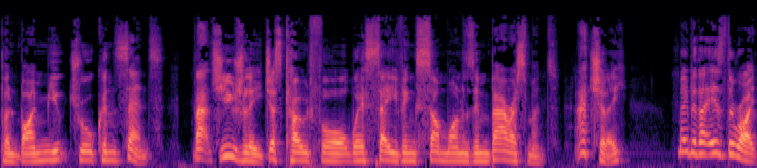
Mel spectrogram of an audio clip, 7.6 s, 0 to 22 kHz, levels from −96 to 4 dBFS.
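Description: Listening to this speech recording, nothing stood out as a technical problem at any point.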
